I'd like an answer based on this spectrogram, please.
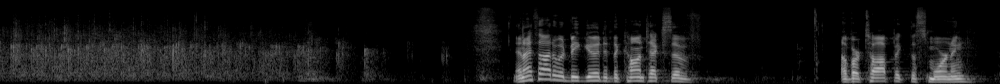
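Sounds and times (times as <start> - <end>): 
audience applause welcoming guests to the stage: 0.0 - 4.5
speech: 5.1 - 7.0, 8.4 - 9.8.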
